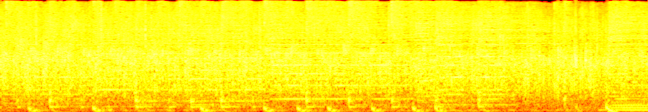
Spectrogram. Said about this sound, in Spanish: Muchísimas gracias, amigos, por este regalo desde la Baviera. Un aplauso para Pollo Bavierés.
